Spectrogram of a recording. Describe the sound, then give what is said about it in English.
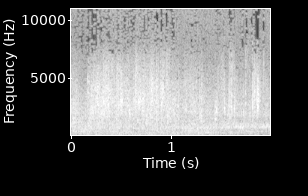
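A loud, sustained crash of thunder in a storm high in the mountains rolls on without a break, a dense roaring rumble that fills the whole stretch with no voices present. “Later, high in the mountains again, they're caught in a storm.”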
